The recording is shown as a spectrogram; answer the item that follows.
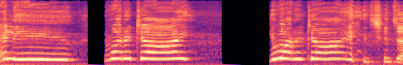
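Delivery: very high, loud, slow, drawn-out voice. Trying to do Ross Kemp for a friend, a high-pitched Ross Kemp impression. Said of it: "I don't know why he's high pitched".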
